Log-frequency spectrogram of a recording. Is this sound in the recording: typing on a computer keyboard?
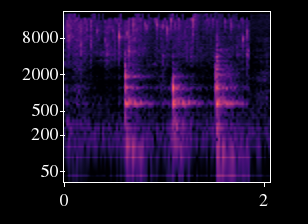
no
